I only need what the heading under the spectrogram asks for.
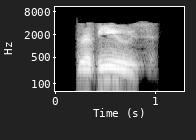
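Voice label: "reviews", US English; pronunciations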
